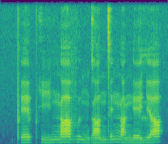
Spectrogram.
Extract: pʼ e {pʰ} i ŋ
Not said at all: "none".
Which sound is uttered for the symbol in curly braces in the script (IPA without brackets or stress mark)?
pʰ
